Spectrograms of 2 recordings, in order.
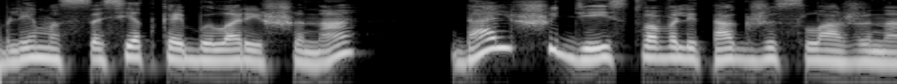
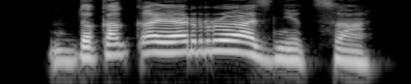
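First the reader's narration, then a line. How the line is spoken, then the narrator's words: Snort. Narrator (Russian): фыркнул Джет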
